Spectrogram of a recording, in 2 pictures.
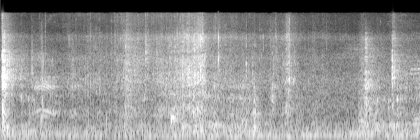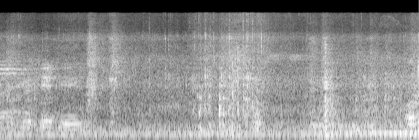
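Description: A long spiked pole stabbing into a fresh oil-palm fruit bunch, a sharp thud right at the start, followed by a few lighter knocks as the bunch is worked.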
